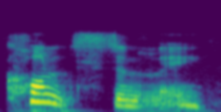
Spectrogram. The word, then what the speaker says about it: constantly: couple of words carlos this one here has the emphasis on the first syllable so it's constantly constantly yeah that's right and this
